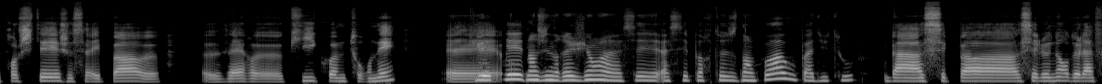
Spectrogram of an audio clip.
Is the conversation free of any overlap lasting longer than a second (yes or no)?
yes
